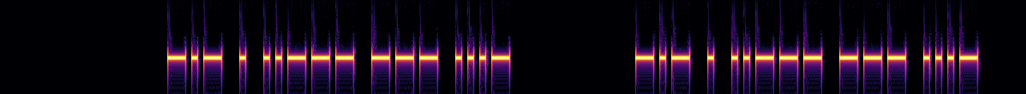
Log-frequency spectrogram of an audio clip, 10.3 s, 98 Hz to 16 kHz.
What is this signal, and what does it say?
Morse code, heard as a keyed tone, about 21 wpm, 700 Hz. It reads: KE2OV KE2OV
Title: USA Call Signs - 5 Characters - Repeated 3x - 20wpm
